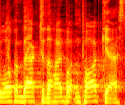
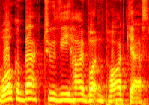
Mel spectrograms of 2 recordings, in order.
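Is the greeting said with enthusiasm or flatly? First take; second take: flatly; enthusiasm. First: It is said flatly, with little energy. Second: It is said with more energy and enthusiasm.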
